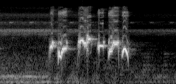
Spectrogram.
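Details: Decoy red-whiskered bulbul singing in the morning in a long, twisting double-voiced style. One brisk phrase of six or seven bright whistled notes that rise and fall, over a faint continuous high hum.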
